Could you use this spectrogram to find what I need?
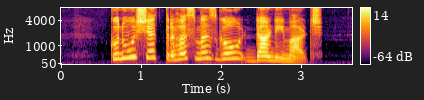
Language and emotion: Kashmiri, neutral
